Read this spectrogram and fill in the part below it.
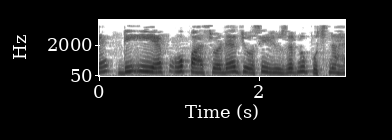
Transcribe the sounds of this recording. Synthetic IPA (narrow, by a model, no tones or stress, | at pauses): ɛɖiːʔiːɛfopaːsʋəɾɖɛd͡ʒoːɐsĩjuːzəɾnũpʊːt͡ʃʰnaɦɛ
